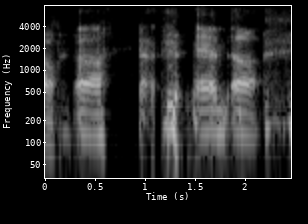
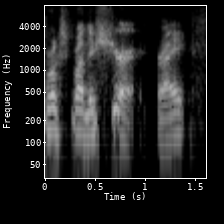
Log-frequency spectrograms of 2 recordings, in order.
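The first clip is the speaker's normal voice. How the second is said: plain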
